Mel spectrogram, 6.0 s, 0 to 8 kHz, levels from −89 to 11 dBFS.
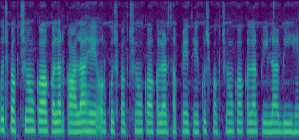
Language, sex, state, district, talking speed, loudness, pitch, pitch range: Hindi, female, Chhattisgarh, Bilaspur, 200 wpm, -20 LUFS, 195 Hz, 190-200 Hz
